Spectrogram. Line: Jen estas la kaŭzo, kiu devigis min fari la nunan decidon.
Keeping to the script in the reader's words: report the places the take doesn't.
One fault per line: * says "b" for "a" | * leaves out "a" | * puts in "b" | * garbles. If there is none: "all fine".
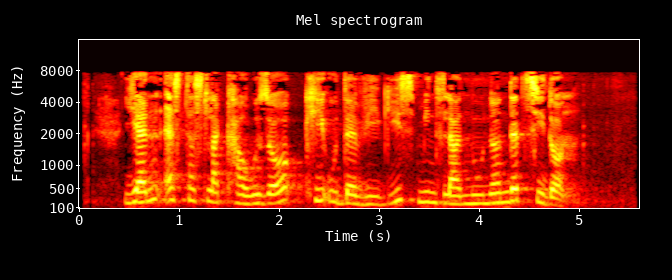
* leaves out "fari"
